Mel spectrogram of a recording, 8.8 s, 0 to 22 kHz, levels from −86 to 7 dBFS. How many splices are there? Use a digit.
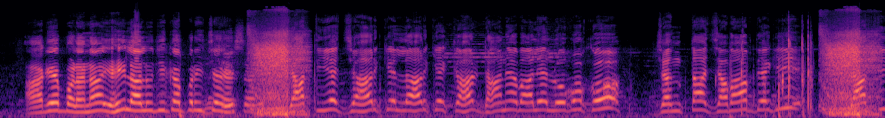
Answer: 1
